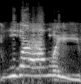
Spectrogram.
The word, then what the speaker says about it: Lallie: It's pronounced Lallie, for crying out loud.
